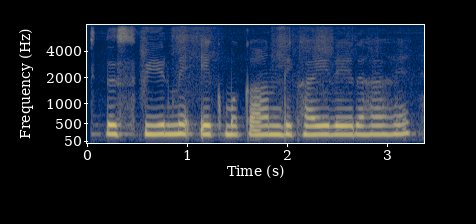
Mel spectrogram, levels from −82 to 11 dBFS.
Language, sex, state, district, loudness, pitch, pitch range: Hindi, female, Uttar Pradesh, Lucknow, -14 LUFS, 225 Hz, 225-230 Hz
